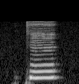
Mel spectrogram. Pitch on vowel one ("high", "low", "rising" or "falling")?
high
